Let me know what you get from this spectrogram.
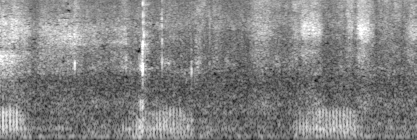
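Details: A pet cat purring with soft, rough pulses that swell and ease roughly every one and a half seconds, plus a faint click near the start of the second swell.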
